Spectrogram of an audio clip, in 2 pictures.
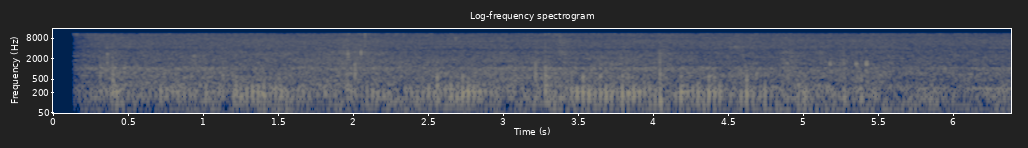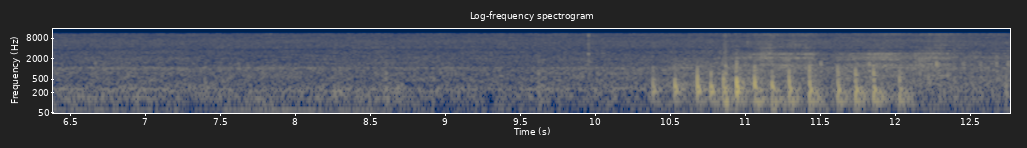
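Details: A cat purring while kneading her favourite red blanket, blissful and content, filmed 2 April 2015 indoors: a soft, steady low rumble throughout, growing louder and more pulsing near the end.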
